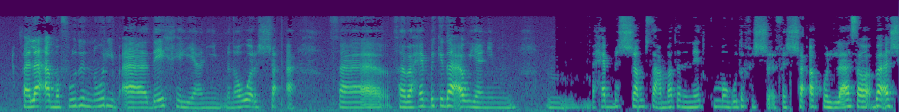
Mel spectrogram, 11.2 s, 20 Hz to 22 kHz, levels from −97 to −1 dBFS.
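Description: From 6.95 s to the end of the clip, overdone noise removal sets in. A noise reducer pushed too hard cuts individual frequency bands whenever they approach its noise estimate, dropping the room noise, about 22 dB below the speech, and breaking it up into twinkling specks, and taking quiet parts of the voice with it.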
